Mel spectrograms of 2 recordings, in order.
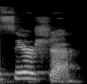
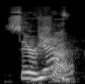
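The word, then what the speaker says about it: Saoirse: One of them is named Cersa. Cersa.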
